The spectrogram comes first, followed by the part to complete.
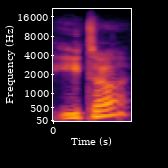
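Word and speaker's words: Ήτα: Zeal after that is ITA and is pronounced like e in meat then we have Theta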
